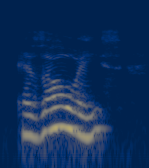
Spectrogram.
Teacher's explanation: L sempre com som de L, não com som de U. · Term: linking sound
